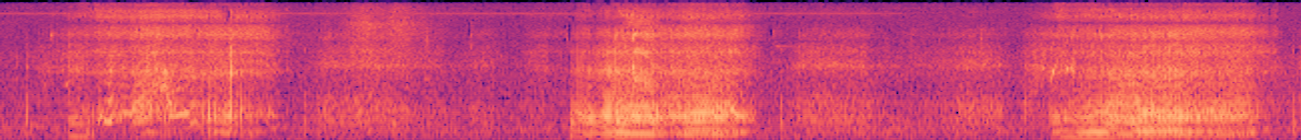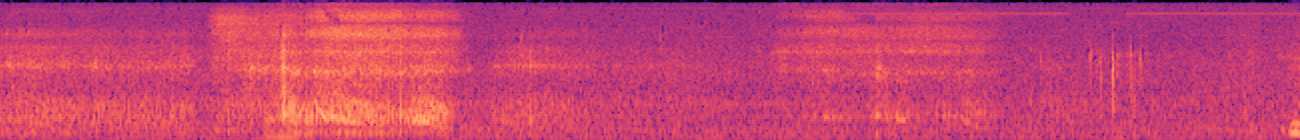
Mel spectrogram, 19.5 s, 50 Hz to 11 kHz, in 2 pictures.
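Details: Man who denies snoring, snoring heavily: loud, rough, fluttering snores about 16 a minute, somewhat irregular in strength, with quieter breaths between.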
